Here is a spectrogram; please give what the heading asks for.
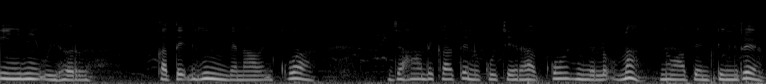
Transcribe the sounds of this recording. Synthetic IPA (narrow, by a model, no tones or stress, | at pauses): iɲɦĩɲujɦəɾ | kat̪ɛt̪̚ɦiɲbɛnawɛn̚kuwa | d͡ʒaɦãlikat̪ɛnukut͡ʃɛɾɦakɔɲɛlɔʔmanɔwapɛnʈiŋɾɛ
